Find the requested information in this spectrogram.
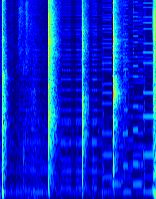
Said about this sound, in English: Clap. Slow clap.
